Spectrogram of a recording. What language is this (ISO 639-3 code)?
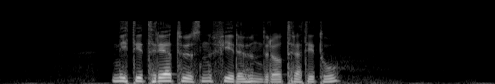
nor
